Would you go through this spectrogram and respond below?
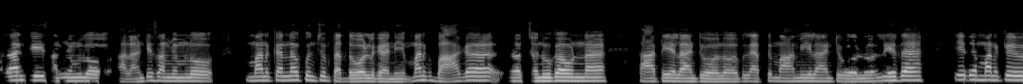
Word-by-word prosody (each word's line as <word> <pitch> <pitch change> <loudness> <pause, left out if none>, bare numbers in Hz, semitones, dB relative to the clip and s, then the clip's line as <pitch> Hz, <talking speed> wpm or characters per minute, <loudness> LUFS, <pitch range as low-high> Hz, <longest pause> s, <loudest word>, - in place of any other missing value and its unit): అలాంటి 195 +1 +2 0.2
సమయంలో, 160 +1 -1 0.3
అలాంటి 135 +7 -4
సమయంలో, 160 -1 +1 0.6
మనకన్నా 185 +2 +1
కొంచెం 190 -1 -1
పెద్దవాళ్ళు 140 +1 +2
గాని, 130 -1 0
మనకు 190 -1 0
బాగా 160 +8 +1 0.4
అ, - - +2 0.2
చనువుగా 165 +2 +5
ఉన్న 165 0 +2 0.5
తాతయ్య 145 +1 0
లాంటి 145 0 +1
వాళ్ళో, 135 0 0 0.2
లేపోతే 145 +3 -3
మామయ్య 150 +1 -1
లాంటి 145 0 -3
వాళ్ళో, 140 +1 0
లేదా 185 +2 +4 0.5
ఏదా 215 0 0
మనకీ 205 0 +2
160 Hz, 135 wpm, -24 LUFS, 145-185 Hz, 0.6 s, చనువుగా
